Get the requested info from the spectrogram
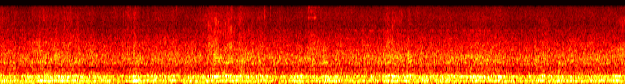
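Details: Bees swarming out of their hive produce an unbroken, dense buzzing drone with faint shifting tones and no other sounds.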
